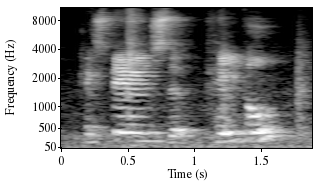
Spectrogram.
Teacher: the T is assimilated to a P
